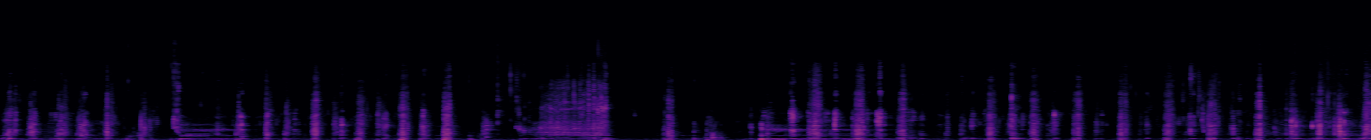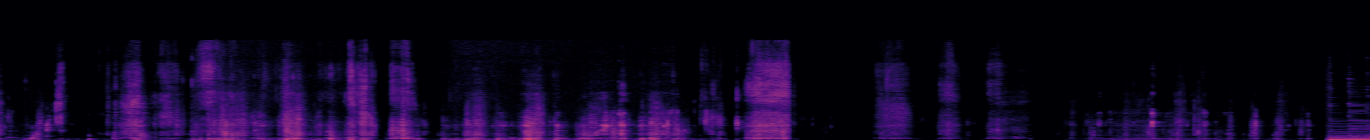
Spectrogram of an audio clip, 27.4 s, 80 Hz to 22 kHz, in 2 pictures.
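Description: Close-miked eating: many quick crunches and chewing of fried pork cutlet, with a few longer hissy stretches and a brief pause about 22 seconds in.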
